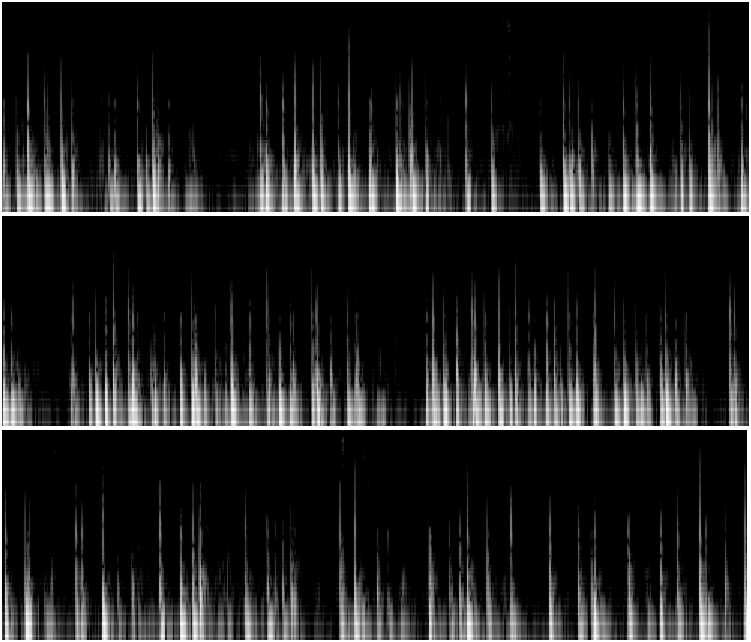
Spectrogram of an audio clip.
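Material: Silicone.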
